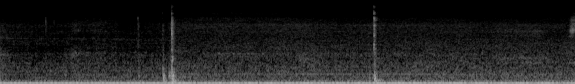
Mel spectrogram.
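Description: The panoramic sunroof of a Honda CR-V 2.2 diesel opens with a steady, quiet electric motor whir inside the cabin, broken by a couple of sharp clicks.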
